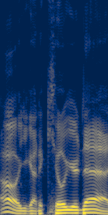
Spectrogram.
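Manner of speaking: ordinary delivery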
